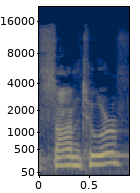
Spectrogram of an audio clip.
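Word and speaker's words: santur: to our viewers uh this instrument is the son tour it's spelled s-a-n-t-u-r okay it is the forerunner to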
